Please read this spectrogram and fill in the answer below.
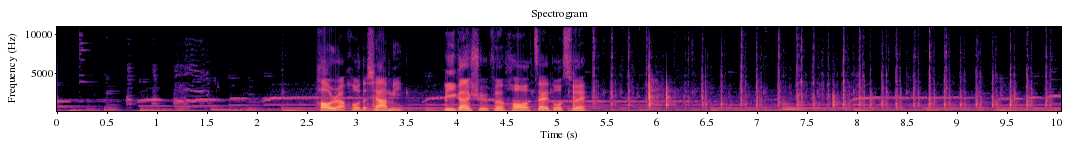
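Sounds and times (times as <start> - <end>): cleaver chopping on wooden board: 5.3 - 10.0.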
